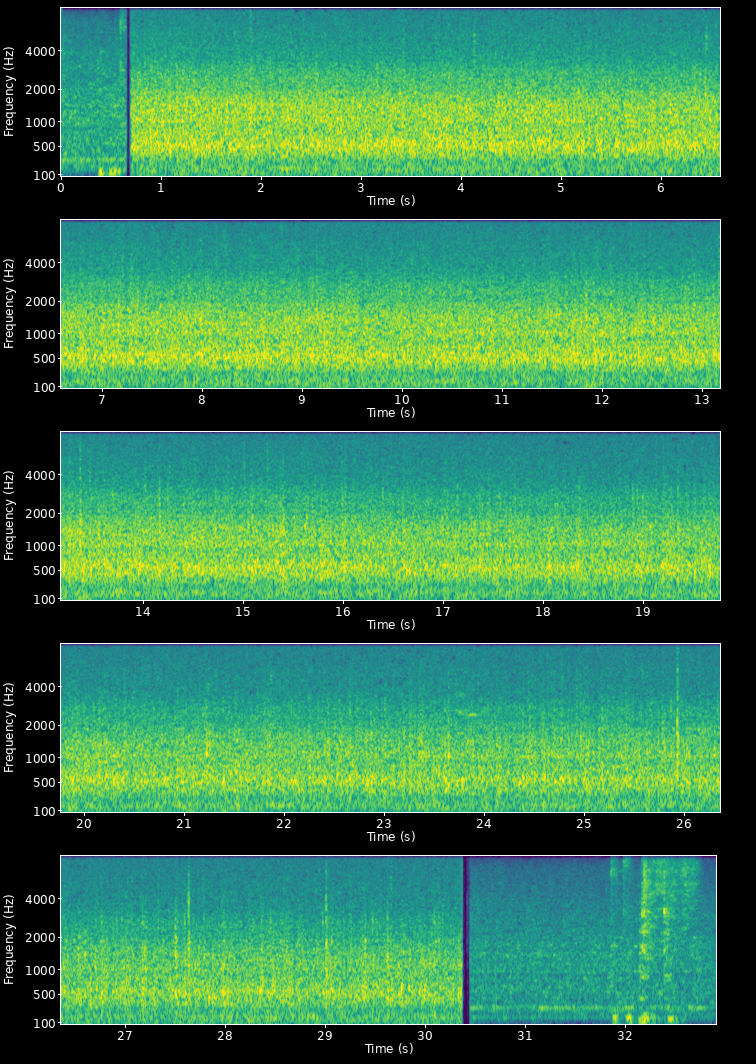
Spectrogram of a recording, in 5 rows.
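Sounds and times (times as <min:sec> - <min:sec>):
rain: 0:00.4 - 0:30.4.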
